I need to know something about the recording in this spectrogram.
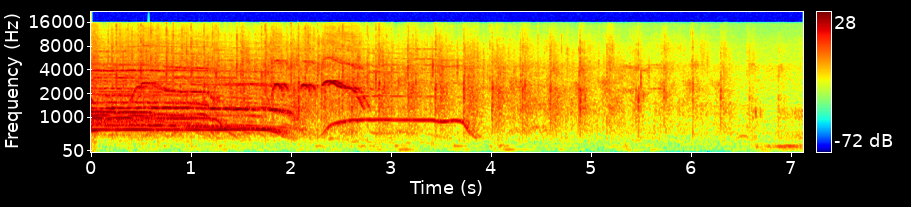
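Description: People clap their hands in applause outdoors.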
